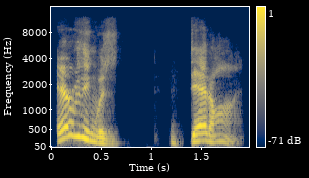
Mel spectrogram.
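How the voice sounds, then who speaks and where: A man's voice: sits high, wildly swooping pitch, moderate pace, fairly bright tone, husky. A man in a casual podcast conversation, explaining his opinions in an informal way. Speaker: podcast speaker discussing film franchises. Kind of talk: casual chat.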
